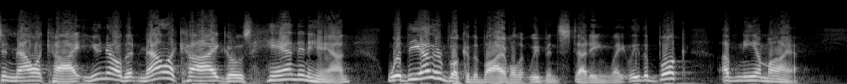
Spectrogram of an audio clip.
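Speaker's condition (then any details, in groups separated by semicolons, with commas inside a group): No condition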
